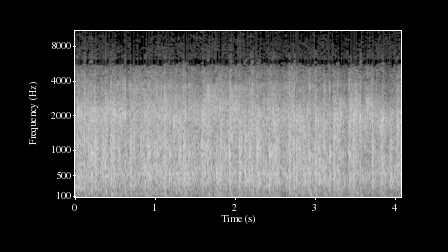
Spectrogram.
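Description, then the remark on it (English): Steady, dense applause from audiences in Minneapolis and New York mixed into one, many hands clapping at once in a continuous loud wash with no pauses and no voices breaking through. “Applause from Minneapolis and thank applause from much. New York, all mixed up into one.”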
